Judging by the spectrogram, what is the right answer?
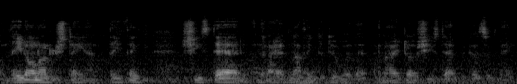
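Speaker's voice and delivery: a hint of grieving Spider-Man; lightly voiced sorrowful confiding; quiet confession. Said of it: "tells the Human Torch".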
